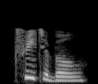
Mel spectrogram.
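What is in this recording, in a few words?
"treatable", English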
